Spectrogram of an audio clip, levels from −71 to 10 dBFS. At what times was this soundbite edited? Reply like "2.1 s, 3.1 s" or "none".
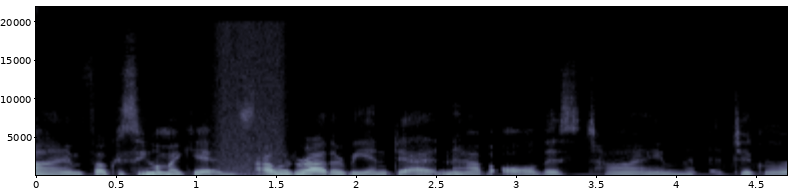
1.3 s

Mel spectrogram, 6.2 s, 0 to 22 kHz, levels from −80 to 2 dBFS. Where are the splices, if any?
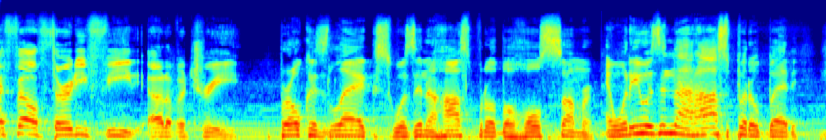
4.5 s

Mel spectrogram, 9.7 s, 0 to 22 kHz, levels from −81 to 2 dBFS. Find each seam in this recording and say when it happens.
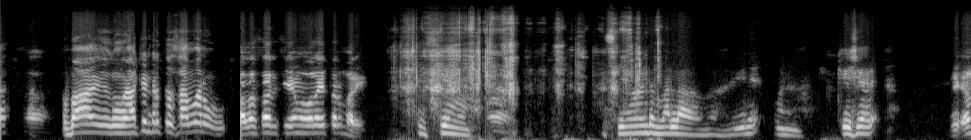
2.3 s

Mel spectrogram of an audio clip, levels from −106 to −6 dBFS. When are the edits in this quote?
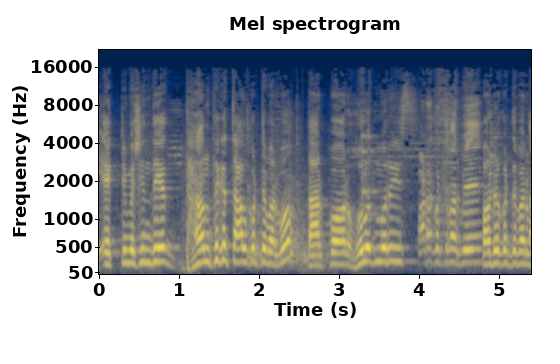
1.0 s, 2.5 s

